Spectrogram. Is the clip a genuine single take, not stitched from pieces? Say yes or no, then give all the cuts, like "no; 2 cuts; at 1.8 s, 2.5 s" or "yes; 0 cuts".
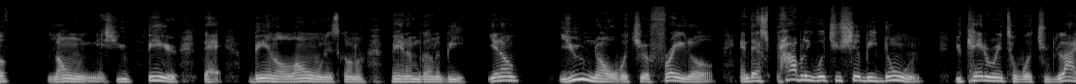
no; 2 cuts; at 5.5 s, 9.4 s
